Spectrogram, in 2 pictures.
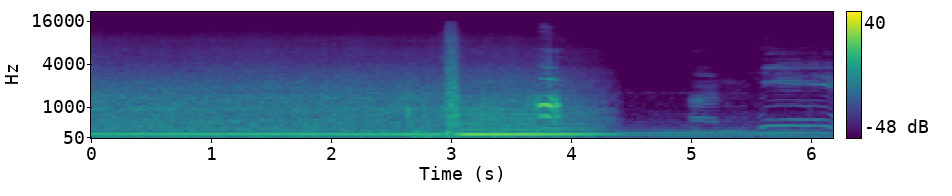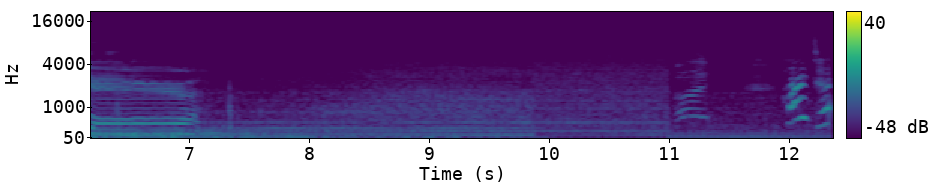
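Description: Infiniti G35 coupe's 3.5-litre V6 droning steadily with road and wind noise inside the cabin at speed. It grows louder after a click about three seconds in, then cuts off suddenly a little past four seconds, leaving a faint engine hum and a short voice-like sound around six seconds in.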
